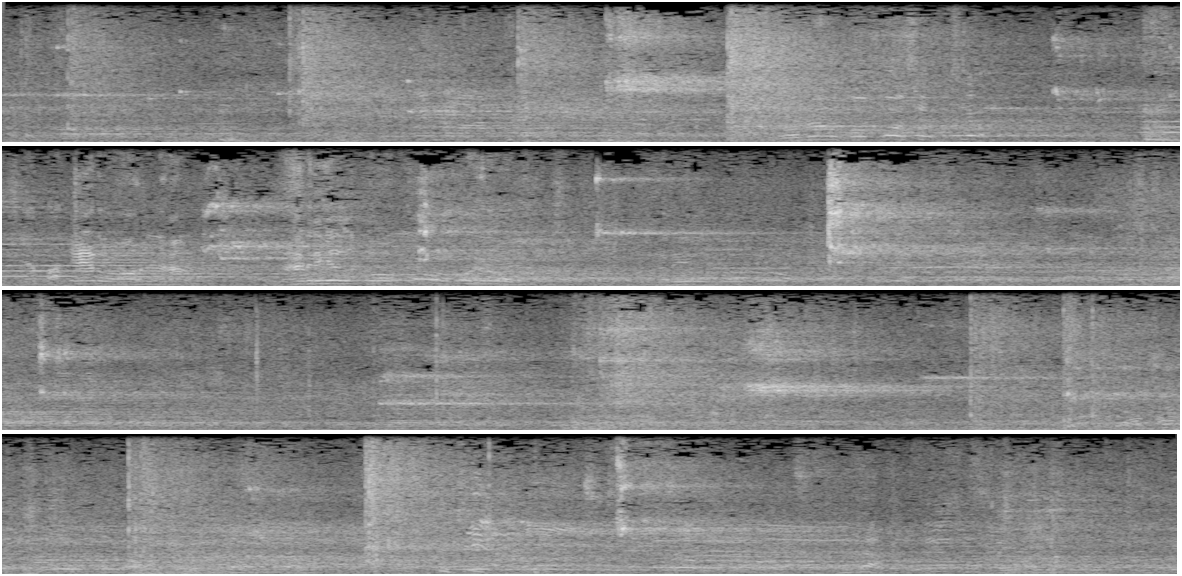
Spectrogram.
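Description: Several people chat in the background of an echoing hall.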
